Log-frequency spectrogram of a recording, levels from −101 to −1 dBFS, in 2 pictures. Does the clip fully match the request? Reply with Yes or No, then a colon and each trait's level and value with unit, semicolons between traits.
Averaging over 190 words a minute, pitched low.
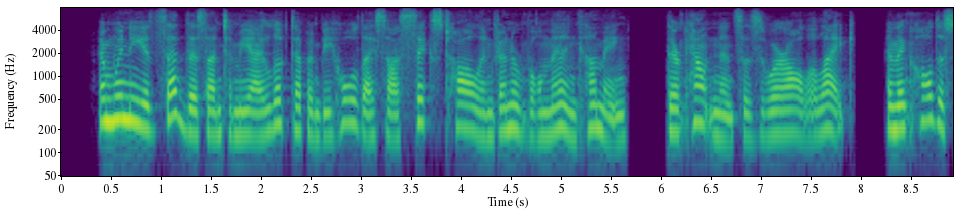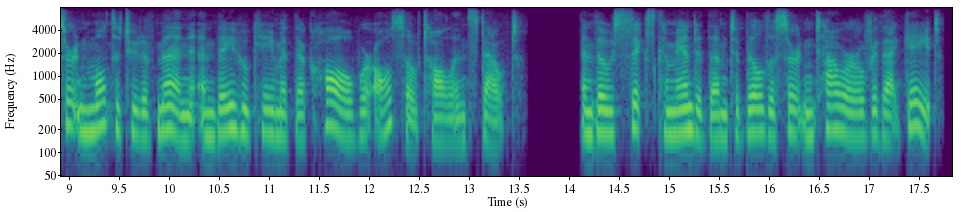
No: fast, 205 wpm; medium, 185 Hz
